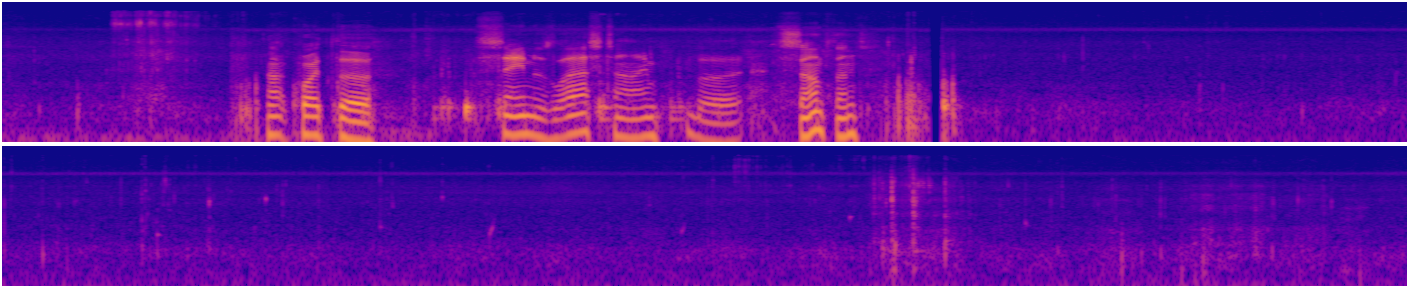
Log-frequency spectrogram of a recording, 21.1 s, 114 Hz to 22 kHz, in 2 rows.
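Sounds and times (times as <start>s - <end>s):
noisy rustle: 0.0s - 4.1s.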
